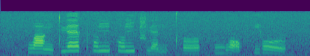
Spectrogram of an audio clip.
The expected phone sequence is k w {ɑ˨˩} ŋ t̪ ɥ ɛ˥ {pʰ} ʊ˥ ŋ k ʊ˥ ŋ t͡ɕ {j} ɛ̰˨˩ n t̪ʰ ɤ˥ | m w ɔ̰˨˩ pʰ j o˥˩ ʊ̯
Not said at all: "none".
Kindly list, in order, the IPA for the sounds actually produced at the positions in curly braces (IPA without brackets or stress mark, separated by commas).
ɑ˥˩, pʰ, ɥ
